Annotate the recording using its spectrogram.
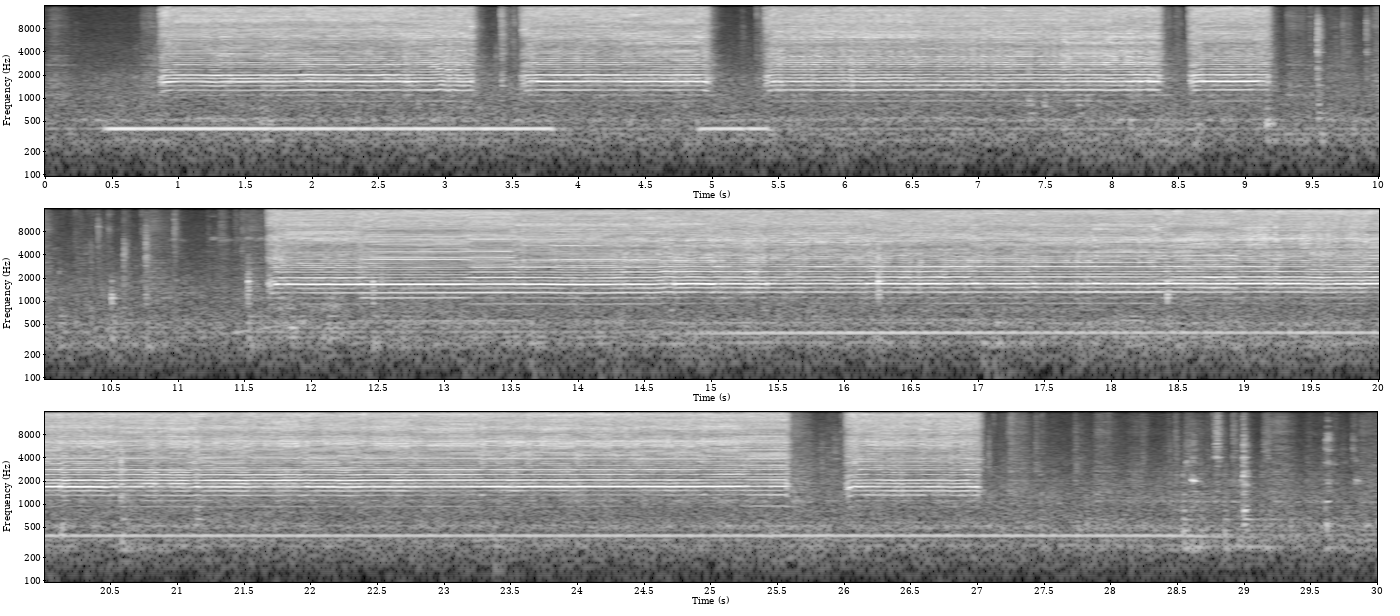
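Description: Electric pet hair clippers running with a steady high-pitched buzz as they shear a terrier's coat, stopping briefly several times and then running without a break for most of the second half.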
